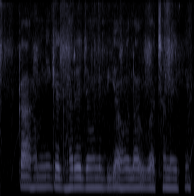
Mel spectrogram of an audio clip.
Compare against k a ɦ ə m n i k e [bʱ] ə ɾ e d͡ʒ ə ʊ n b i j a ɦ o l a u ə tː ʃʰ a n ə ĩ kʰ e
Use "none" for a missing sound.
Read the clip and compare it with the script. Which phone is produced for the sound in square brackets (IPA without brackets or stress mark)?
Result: ɡʱ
